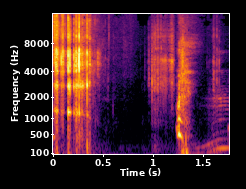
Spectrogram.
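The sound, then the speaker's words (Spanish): A crisp crunch of someone biting into a chile manzano pepper: a quick burst of several crunches, a pause, then another loud chomp, with a faint voiced sound trailing at the end. “Solo una mordida, niña,”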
